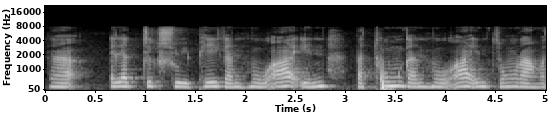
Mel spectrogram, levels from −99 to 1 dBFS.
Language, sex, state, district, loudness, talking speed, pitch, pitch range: Mizo, male, Mizoram, Aizawl, -24 LUFS, 165 wpm, 185 Hz, 175-195 Hz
